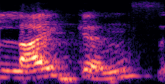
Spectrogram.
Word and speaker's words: Lycos: Lycos? How would you say, Kerstin? Yeah, I mean, Well, lichens is the word for wolf, like change the shapeshifter wolves.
